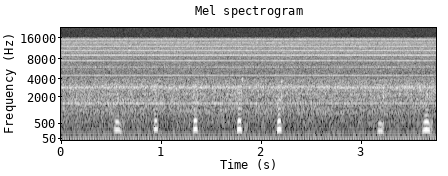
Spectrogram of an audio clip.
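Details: Great horned owl murmuring at 2:19 am from a nest camera on Skidaway Island, Georgia, in an abandoned bald eagle nest 75 ft up a nearly dead pine. Soft low hoot-like notes, roughly two or three per second, with a pause before the last two, over a steady electrical hum.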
